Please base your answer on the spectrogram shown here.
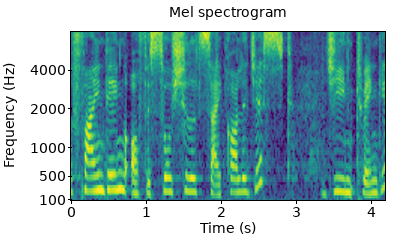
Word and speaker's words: Jean Twenge: of a social psychologist Jean Twenge I pronounced at the European way who has written a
